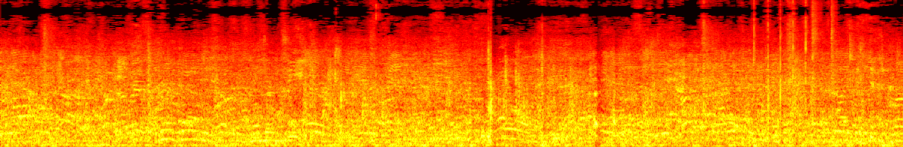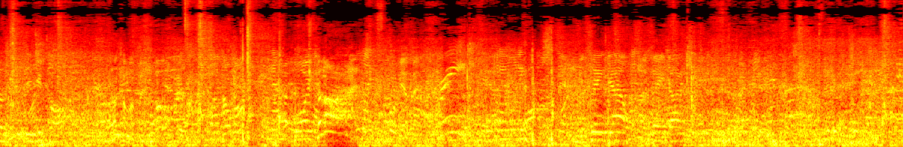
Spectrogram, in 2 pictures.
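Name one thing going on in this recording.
A crowd of men and women chatters nearby.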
